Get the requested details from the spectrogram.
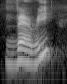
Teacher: very is an adverb we stress the first syllable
